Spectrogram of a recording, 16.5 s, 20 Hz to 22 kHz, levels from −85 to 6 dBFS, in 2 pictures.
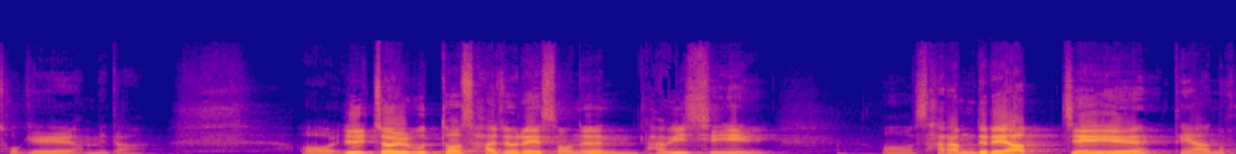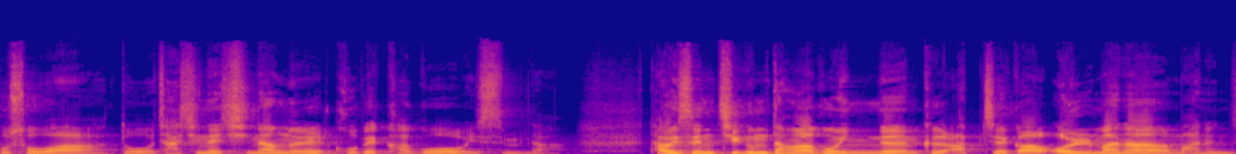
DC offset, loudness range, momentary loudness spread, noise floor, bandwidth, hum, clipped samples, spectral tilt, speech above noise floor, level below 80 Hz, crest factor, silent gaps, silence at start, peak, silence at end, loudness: under 0.1%; 6 LU; 16 LU; -48 dBFS; 16 kHz; none; under 0.1%; -4.5 dB/octave; 29 dB; -58 dBFS; 20 dB; none; 0 s; 0 dBFS; 0 s; -19 LUFS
